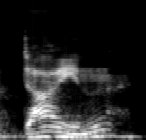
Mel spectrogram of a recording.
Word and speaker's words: Dyn: Dort hat unter anderem auch Christian Seifert gesprochen, den wir noch als DFL-Chef kennen, jetzt als Inhaber der Firma Dine, D-Y-N geschrieben, D-Y-N und eben Dine ausgesprochen.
